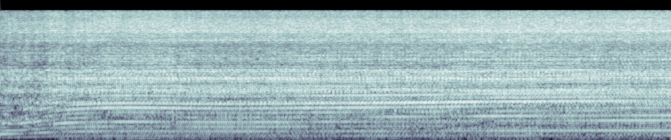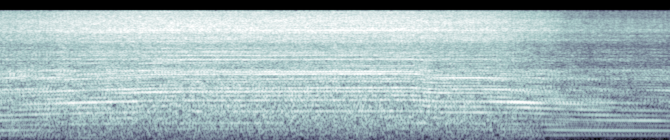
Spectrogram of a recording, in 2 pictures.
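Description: Portable fire pump's engine revving up and running at high, steady revs while it pumps water out to the hose lines. The revs climb a little higher about halfway through, then drop back over the last two seconds.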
